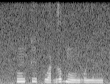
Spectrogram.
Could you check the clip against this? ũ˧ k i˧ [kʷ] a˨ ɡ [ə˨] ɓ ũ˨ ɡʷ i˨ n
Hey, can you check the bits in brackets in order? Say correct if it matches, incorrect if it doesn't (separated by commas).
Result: correct, incorrect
